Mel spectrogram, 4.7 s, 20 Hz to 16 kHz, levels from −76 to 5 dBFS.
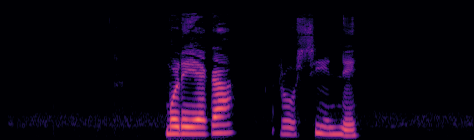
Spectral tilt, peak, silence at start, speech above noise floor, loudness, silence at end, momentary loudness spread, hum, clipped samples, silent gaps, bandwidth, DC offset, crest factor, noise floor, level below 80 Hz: -6 dB/octave; -8 dBFS; 1.65 s; 43 dB; -26 LUFS; 1.2 s; 17 LU; none; under 0.1%; none; 11.5 kHz; under 0.1%; 22 dB; -68 dBFS; -78 dBFS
